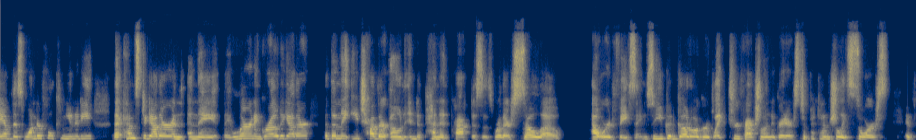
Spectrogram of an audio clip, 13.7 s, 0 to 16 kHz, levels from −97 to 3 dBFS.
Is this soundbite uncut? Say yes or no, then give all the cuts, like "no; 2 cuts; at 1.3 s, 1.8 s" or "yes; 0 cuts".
yes; 0 cuts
